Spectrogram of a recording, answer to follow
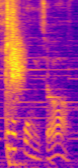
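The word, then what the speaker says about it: ヒロポン: 필로폰 은 일본어 로 ' 히로콩 ' 으로 발음 됩니다 .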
